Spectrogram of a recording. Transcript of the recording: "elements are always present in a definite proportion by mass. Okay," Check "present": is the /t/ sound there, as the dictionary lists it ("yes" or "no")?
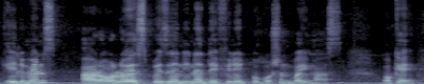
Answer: no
